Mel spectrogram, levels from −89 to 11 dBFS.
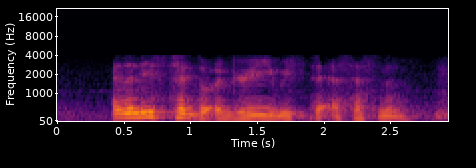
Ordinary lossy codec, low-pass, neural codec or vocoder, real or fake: AAC, 16 kbps; 7.2 kHz; none; real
